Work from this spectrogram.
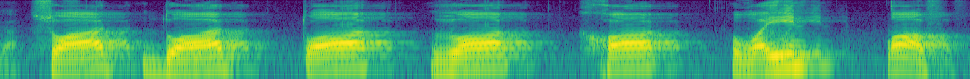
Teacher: یعنی ان کو پڑھتے ہوئے آواز کو موٹا کیا جائے گا، ان کو باریک نہیں پڑھنا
